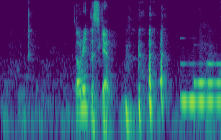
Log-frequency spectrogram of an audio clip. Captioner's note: laughs; gentle chiming music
